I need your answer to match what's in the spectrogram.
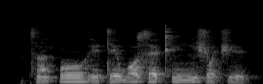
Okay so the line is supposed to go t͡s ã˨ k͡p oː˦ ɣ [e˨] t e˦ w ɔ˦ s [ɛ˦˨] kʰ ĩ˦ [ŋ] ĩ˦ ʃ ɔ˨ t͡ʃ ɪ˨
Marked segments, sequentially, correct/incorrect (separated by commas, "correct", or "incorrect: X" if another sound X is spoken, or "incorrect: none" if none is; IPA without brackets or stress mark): correct, correct, correct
